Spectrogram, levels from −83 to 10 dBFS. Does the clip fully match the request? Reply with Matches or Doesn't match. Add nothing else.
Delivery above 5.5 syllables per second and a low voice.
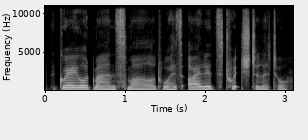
Doesn't match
